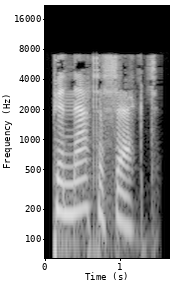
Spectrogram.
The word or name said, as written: pinnatisect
